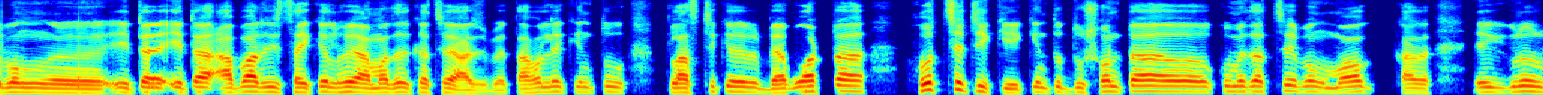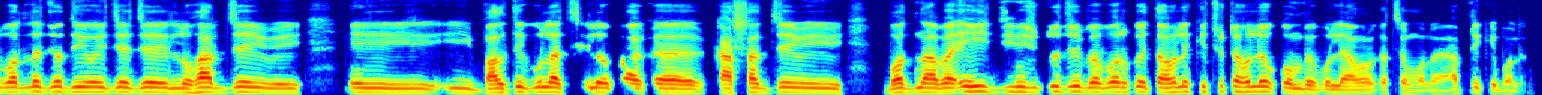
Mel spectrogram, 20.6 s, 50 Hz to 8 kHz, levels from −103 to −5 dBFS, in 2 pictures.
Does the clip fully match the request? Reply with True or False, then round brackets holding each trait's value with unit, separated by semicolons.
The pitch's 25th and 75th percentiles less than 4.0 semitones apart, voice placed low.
False (2.8 semitones; 150 Hz)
